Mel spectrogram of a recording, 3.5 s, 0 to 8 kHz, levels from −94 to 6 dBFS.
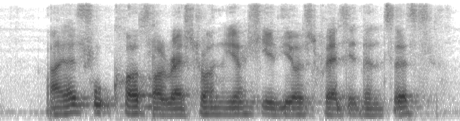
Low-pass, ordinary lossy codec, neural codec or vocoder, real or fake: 7.2 kHz; none; codec, 24 kHz, 1.5 kbps, HILCodec; fake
